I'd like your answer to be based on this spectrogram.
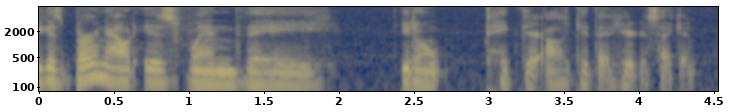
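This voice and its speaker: A man speaks quietly, at a medium pitch, in a dark, mellow tone. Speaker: gaming youtuber. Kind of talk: gameplay commentary. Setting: at home recording, others asleep nearby.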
